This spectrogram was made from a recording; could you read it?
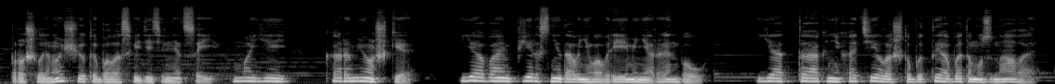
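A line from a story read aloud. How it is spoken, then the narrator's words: Sighing. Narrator (Russian): вздохнула Твайлайт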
